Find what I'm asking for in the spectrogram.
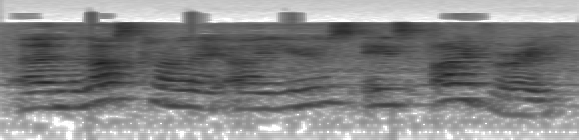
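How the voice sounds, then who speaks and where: Her voice runs on the high side and is expressive, though nasal from hay fever, as she casually narrates a step-by-step coloring tutorial at her rural home. Delivery halts with restarts and fillers; the audio is roomy, distant and faintly noisy.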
